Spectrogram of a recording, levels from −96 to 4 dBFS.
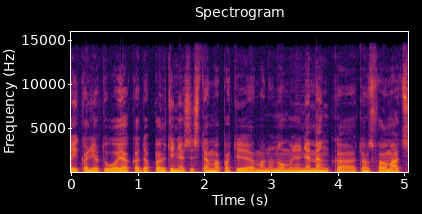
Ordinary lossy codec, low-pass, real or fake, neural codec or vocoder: AAC, 96 kbps; 14.4 kHz; real; none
